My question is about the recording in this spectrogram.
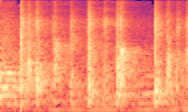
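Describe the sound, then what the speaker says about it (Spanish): A small group clapping in short bursts, three or four quick uneven flurries of hand claps at moderate distance, with voices mixed in. "Un aplauso para mí."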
